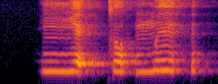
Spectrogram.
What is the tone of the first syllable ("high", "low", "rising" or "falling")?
high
